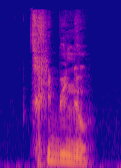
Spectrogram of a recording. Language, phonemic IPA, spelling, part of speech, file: French, /tʁi.by.no/, tribunaux, noun, LL-Q150 (fra)-tribunaux.wav
- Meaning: plural of tribunal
